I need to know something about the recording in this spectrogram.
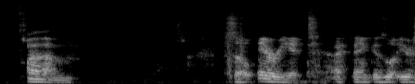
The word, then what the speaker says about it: Ariat: I think it's Ariel is how you're supposed to pronounce it because it's from the horse name Secretariat. Um, so Ariat, I think is what you're supposed to call it.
